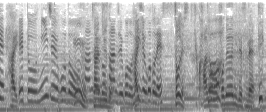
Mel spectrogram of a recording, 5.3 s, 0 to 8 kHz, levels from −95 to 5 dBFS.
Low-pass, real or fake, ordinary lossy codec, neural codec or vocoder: 7.2 kHz; real; none; none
